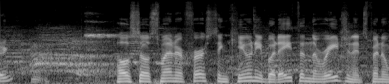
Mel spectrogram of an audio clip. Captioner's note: whistle blows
